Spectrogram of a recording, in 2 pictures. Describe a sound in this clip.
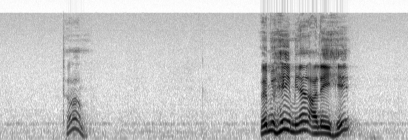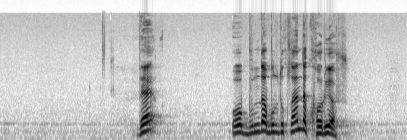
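A middle-aged man speaks through a close microphone, reading out in a chanting, melodic way with pauses.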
